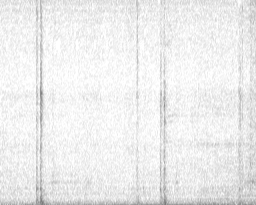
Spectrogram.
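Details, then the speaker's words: Kia no-start with multimeter on the battery, foot on brake; sharp isolated solenoid clicks with no cranking while battery voltage stays rock steady, ruling out the battery; bad starter solenoid. "you can hear the clicking of the solenoid. So it is a bad solenoid."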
